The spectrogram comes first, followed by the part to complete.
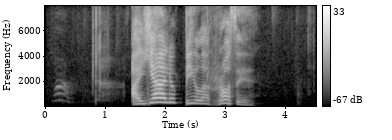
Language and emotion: Russian, positive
